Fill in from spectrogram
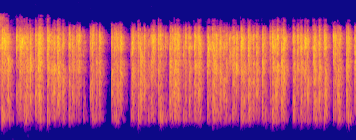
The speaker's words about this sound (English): I think the feather bottoms deserve a round of applause.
